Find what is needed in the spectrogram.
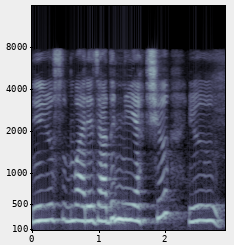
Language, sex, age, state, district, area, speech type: Kashmiri, female, 18-30, Jammu and Kashmir, Pulwama, rural, spontaneous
